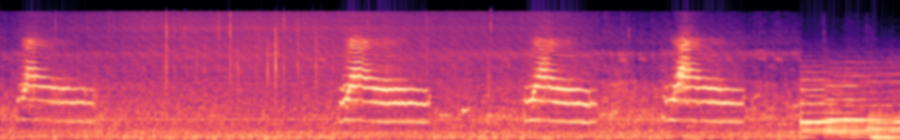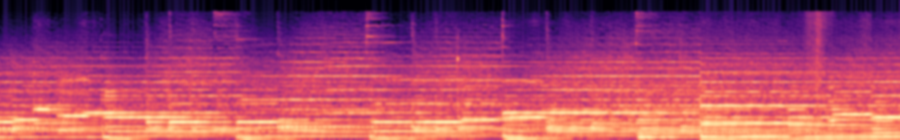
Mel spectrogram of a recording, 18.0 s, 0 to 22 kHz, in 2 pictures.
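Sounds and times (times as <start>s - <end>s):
cat meowing: 0.1s - 1.0s, 3.4s - 4.3s, 5.2s - 6.0s, 6.6s - 7.5s.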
